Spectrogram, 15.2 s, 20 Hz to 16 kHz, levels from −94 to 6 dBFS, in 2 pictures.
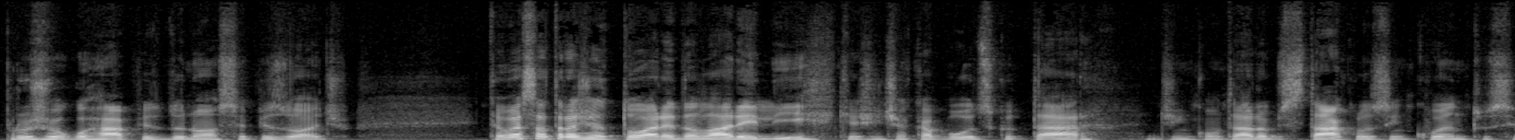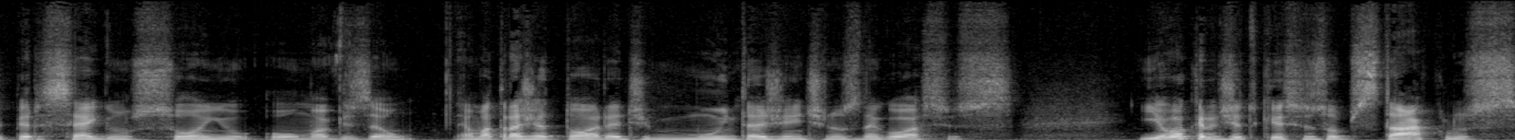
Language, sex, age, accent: Portuguese, male, 20-39, Brazilian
